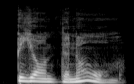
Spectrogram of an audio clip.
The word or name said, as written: beyond the norm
